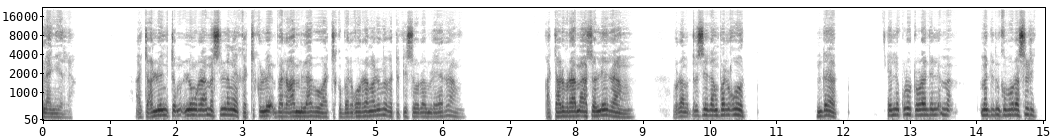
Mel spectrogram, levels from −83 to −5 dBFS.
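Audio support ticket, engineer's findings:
Generation loss throughout, 0 to 15 s. Speech sounds swirly, hollow and smeared, with consonant attacks blurred. Likely cause: repeated Opus decode/re-encode, roughly five passes, at a rate that fits around 48 kbit/s. Each pass requantises on a shifted frame grid, so noise accumulates. What sets it apart: bandwidth still extends to about 20 kHz, so this is not a single low-bitrate encode, which would sound cleaner at this rate.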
